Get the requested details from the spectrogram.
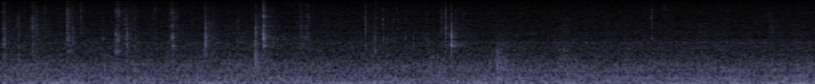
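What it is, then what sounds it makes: Bar of soap being scraped with a knife. A yellow snap-off utility knife scrapes and cuts curls and flakes from the face of a solid, hand-sized white soap bar held in the fingers. Faint, crisp ticking scrapes with brief bright edges sit over a steady low rumble. The clip stays quiet throughout, with only one slightly sharper cut standing out.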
